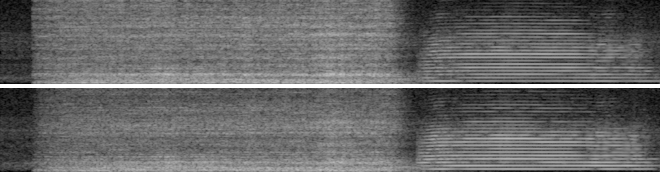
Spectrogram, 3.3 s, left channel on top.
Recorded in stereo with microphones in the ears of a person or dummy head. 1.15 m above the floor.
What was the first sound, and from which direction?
A sliding door, 65° left (ahead or behind).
